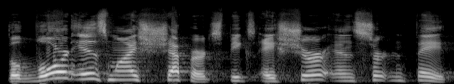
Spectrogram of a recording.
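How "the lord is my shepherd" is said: loud proclamation. Shown as a demonstration. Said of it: "quoted psalm proclaimed".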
